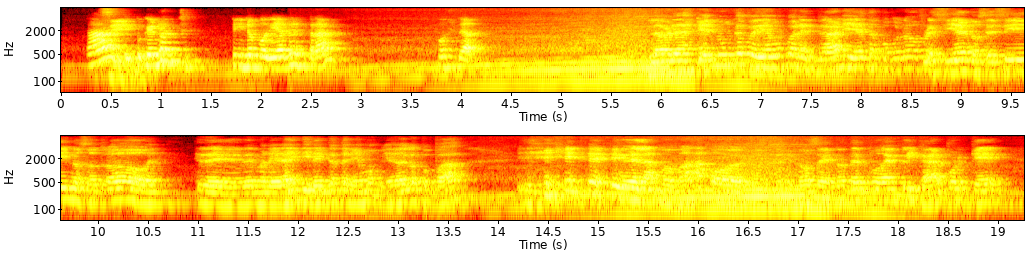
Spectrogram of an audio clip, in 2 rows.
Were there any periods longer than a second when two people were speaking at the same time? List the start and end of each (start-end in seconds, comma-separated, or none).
none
